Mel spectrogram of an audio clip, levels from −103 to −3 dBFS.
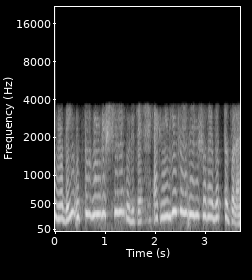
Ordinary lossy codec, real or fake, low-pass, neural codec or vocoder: none; fake; 3.6 kHz; codec, 24 kHz, 0.9 kbps, DualCodec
